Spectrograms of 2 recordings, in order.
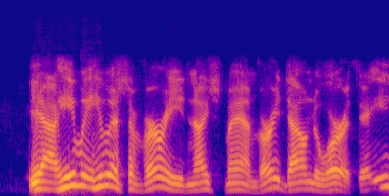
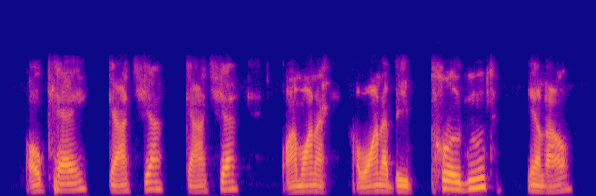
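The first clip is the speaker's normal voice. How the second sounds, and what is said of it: Imitates another person's voice. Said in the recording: “doing the George Bush ... my George Bush impression”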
